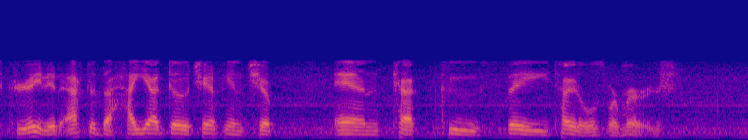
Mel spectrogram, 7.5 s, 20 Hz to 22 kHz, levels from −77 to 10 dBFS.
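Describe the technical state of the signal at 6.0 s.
At 6.0 s the signal is intact, with no fault present, only the narrow telephone band of the G.711 line coding, which passes roughly 200 Hz to 3.7 kHz.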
